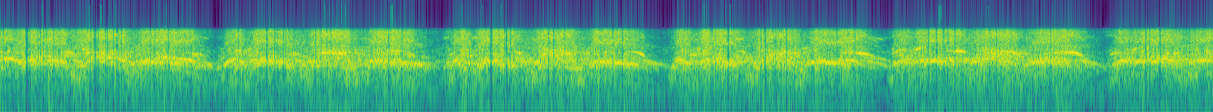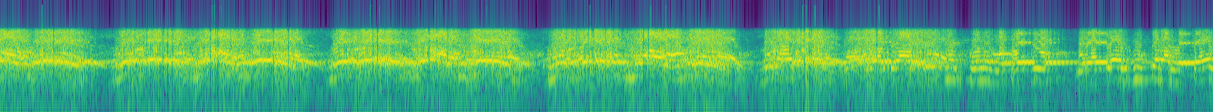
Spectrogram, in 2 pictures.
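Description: A large crowd of mourners at an Ashura gathering in Mianwali chants in loud unison, repeating the same short call in steady rhythmic bursts with brief gaps, sustained for the whole stretch.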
